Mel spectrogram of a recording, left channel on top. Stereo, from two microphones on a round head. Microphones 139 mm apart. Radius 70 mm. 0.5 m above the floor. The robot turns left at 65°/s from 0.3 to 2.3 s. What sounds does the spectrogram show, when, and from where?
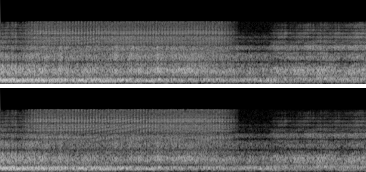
0.0 s an aircraft: 160° left; by 3.7 s 30° left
